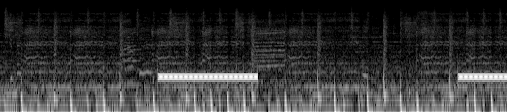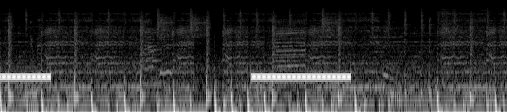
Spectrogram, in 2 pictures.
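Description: Telephone ringing: three long, steady mid-pitched tones of about two seconds each, repeating at even six-second intervals over a continuous busy background.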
